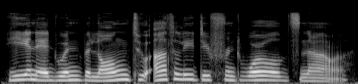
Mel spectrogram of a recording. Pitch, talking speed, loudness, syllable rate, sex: 195 Hz, 150 wpm, -16 LUFS, 4.8 syllables/s, female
